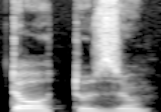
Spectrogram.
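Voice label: "totus", female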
